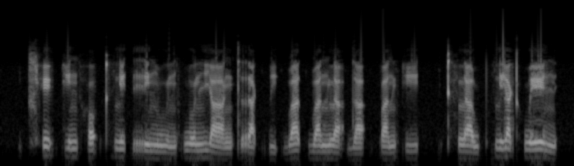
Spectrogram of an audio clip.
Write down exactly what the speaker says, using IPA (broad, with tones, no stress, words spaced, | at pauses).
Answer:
t͡ɕʰe˥˩ʔ ki˦˥n hɔ˦˥ʔkʰli˥˩t̚ri˧nwu˩˦n kwo˦˥njaː˩˦ŋtra˨˩k̚ pi˨˩ʔba˥˩t̚ba˦˥nla˨˩ʔ da˨˩ʔpa˦˥nki˦˥t̚ | kʰla˨˩w pʰli˥˩a̯kʰwe˥˩n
